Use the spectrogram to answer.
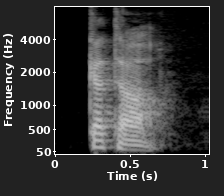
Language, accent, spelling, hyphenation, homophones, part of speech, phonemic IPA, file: French, France, cathare, ca‧thare, catarrhe / catarrhes / cathares / Qatar, adjective / noun, /ka.taʁ/, LL-Q150 (fra)-cathare.wav
- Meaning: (adjective) Catharist; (noun) Cathar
